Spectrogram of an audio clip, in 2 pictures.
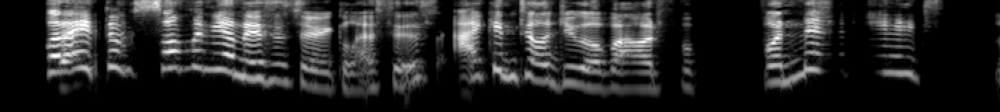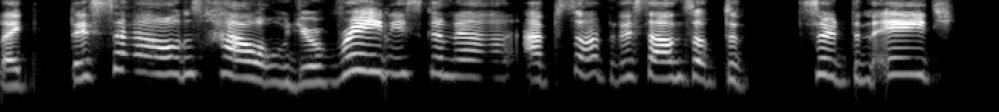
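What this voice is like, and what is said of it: Speaks with a noticeable accent. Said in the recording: “clearly I did not lose my accent, people... And I love your accent. It's like the most endearing.”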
